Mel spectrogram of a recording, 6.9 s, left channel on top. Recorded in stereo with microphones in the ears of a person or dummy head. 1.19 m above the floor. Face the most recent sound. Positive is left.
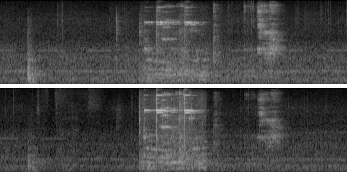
turn(degrees=65)  # may be behind; listen again after turning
